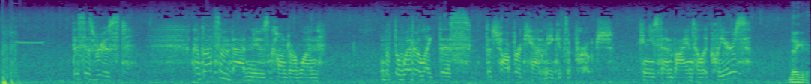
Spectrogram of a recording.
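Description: A young woman speaks over a radio.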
